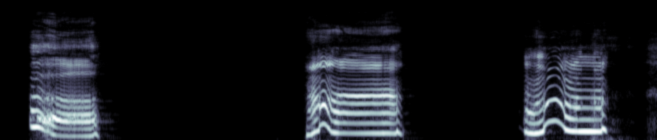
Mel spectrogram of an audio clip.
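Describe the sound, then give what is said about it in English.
A person imitates a goose honk three times with their voice: loud, nasal, buzzy blasts about a second long that swoop up and down in pitch, separated by silent gaps. “Do your best honk.”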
